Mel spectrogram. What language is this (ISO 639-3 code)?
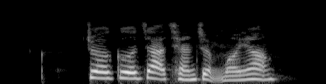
zho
